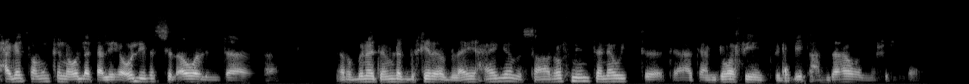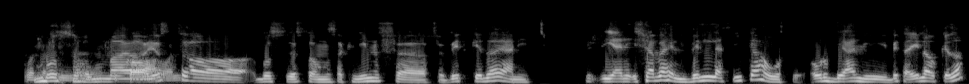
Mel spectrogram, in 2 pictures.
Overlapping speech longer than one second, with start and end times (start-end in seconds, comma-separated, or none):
10.0-11.6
